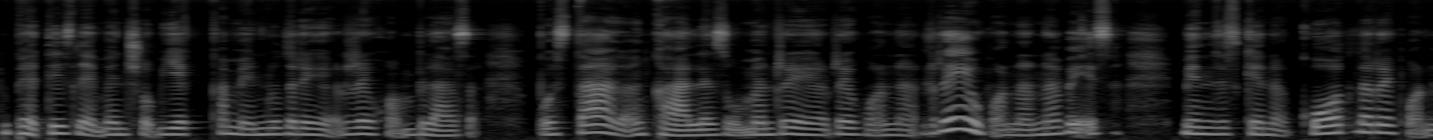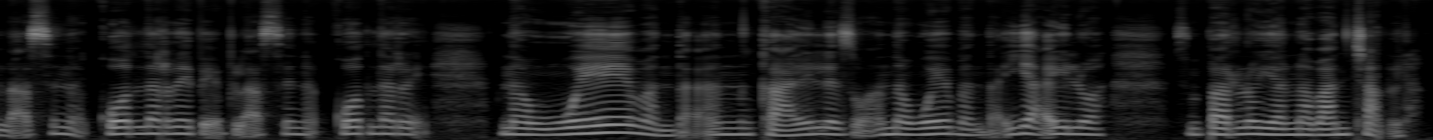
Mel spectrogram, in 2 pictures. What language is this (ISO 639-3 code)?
ztp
